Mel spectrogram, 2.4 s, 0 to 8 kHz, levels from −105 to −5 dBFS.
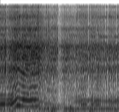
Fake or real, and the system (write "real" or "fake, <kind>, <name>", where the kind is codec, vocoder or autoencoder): real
